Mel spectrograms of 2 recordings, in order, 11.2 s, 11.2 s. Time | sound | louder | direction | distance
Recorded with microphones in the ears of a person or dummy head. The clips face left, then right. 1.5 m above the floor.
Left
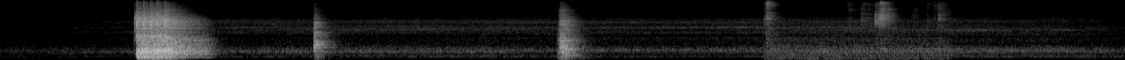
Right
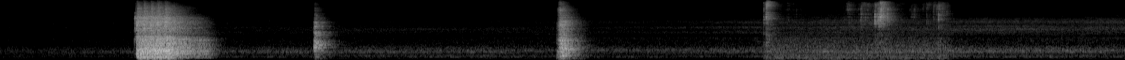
1.3 | a gunshot | left 2 dB | 15° left (ahead or behind) | 0.6 m
3.1 | tapping | even | 20° left (ahead or behind) | 0.9 m
5.6 | a whoosh | right 2 dB | 50° right (ahead or behind) | 0.6 m
7.6 | a crack | even | 70° right (ahead or behind) | 1.3 m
